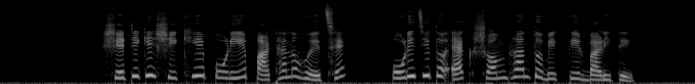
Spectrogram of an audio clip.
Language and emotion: Bengali, neutral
